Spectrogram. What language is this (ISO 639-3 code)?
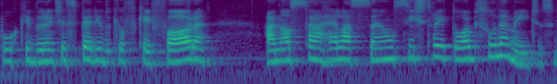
por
